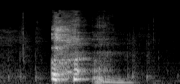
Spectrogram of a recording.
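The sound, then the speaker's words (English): A sick person coughs in a short, sharp cluster: a loud burst, a quick second hack, then a raspy, fading tail, with no talk. “I'm coughing because I'm sick”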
